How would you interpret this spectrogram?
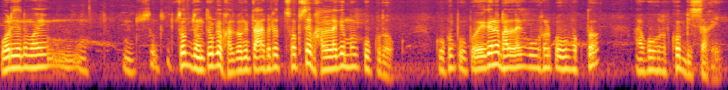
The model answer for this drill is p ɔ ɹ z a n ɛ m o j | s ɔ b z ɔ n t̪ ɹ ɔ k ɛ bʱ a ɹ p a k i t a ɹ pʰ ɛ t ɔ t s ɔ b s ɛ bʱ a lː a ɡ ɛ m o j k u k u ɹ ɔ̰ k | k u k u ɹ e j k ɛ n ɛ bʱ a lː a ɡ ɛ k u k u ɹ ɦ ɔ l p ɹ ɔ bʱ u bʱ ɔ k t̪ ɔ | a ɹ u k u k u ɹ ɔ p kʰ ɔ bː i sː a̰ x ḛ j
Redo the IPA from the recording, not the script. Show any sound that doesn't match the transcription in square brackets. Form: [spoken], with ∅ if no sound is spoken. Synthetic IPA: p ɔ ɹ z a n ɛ m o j | s ɔ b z ɔ n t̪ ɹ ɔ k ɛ bʱ a [l] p a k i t a ɹ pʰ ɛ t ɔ t s ɔ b s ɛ bʱ a lː a ɡ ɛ m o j k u k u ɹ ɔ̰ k | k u k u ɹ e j k [a] n ɛ bʱ a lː a ɡ ɛ k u k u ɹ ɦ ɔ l p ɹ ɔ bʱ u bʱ ɔ k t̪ ɔ | a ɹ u k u k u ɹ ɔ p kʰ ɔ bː i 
